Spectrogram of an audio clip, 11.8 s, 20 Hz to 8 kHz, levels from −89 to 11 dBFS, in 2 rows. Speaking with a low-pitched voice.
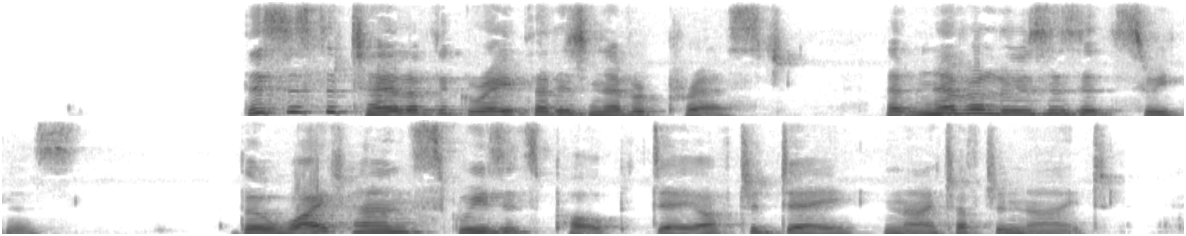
No: high, 200 Hz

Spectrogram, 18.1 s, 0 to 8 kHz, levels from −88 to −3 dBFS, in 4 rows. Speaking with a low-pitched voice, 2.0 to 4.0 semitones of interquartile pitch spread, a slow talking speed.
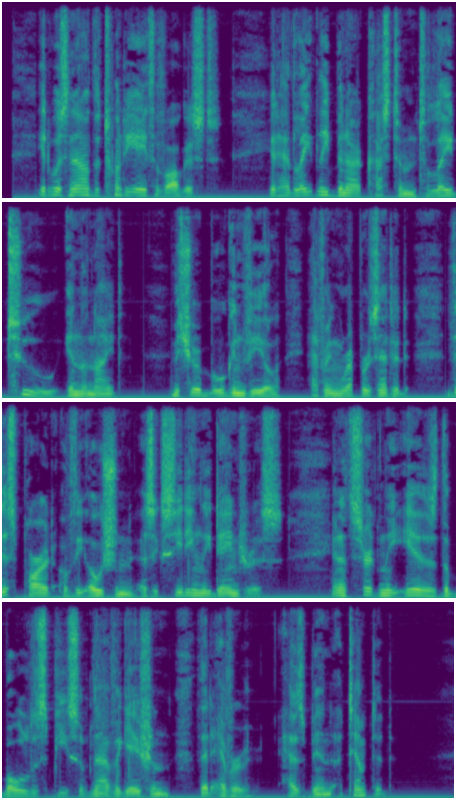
No: low, 105 Hz; average, 3.3 semitones; average, 150 wpm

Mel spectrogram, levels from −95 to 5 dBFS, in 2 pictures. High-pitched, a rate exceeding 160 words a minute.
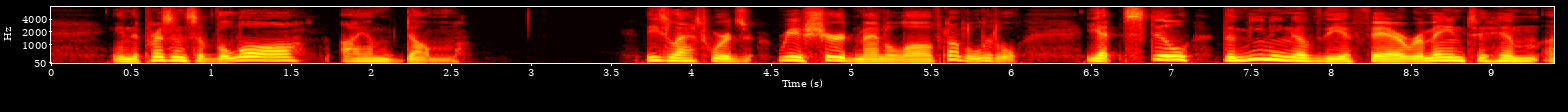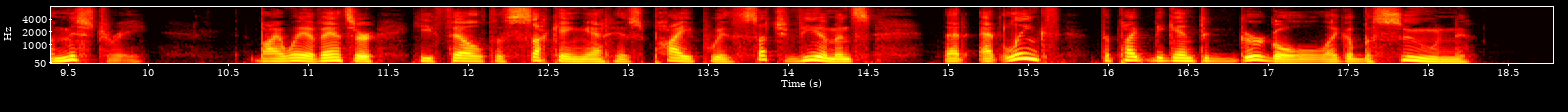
No: low, 135 Hz; average, 170 wpm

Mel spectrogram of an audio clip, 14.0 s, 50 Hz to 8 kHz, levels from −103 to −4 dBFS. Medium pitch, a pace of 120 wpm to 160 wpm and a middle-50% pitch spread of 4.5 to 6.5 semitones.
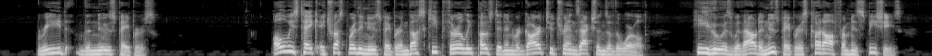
Yes: medium, 150 Hz; average, 140 wpm; wide, 5.6 semitones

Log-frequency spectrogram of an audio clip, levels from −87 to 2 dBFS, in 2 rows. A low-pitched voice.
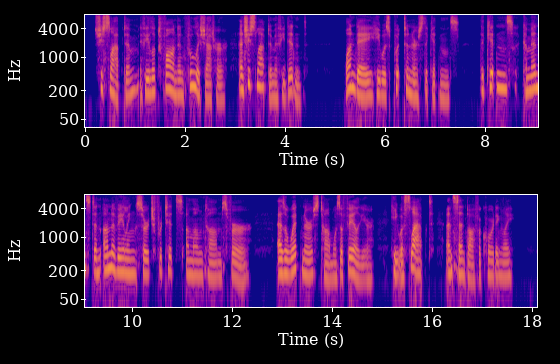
No: medium, 165 Hz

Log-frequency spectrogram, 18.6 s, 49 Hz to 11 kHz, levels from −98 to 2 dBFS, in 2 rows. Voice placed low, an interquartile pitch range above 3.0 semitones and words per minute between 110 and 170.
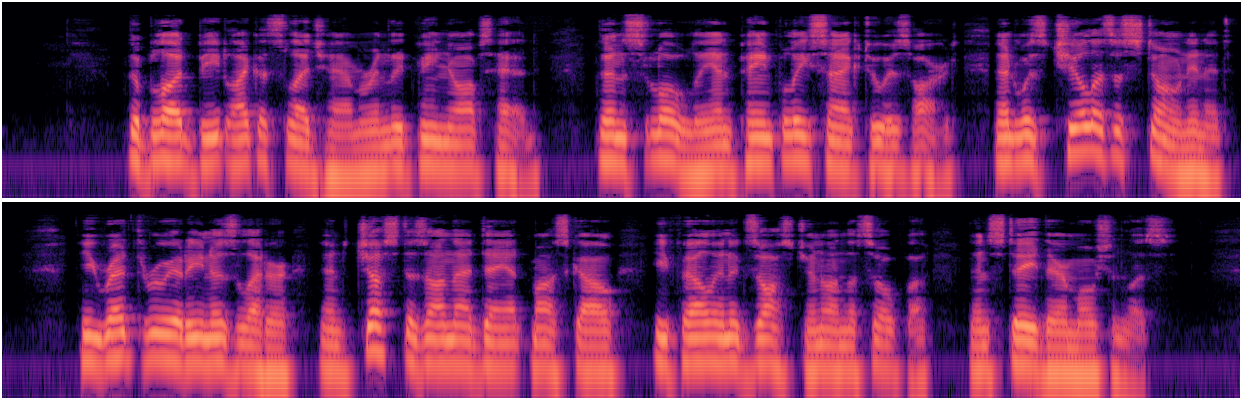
Yes: low, 115 Hz; average, 4.2 semitones; average, 160 wpm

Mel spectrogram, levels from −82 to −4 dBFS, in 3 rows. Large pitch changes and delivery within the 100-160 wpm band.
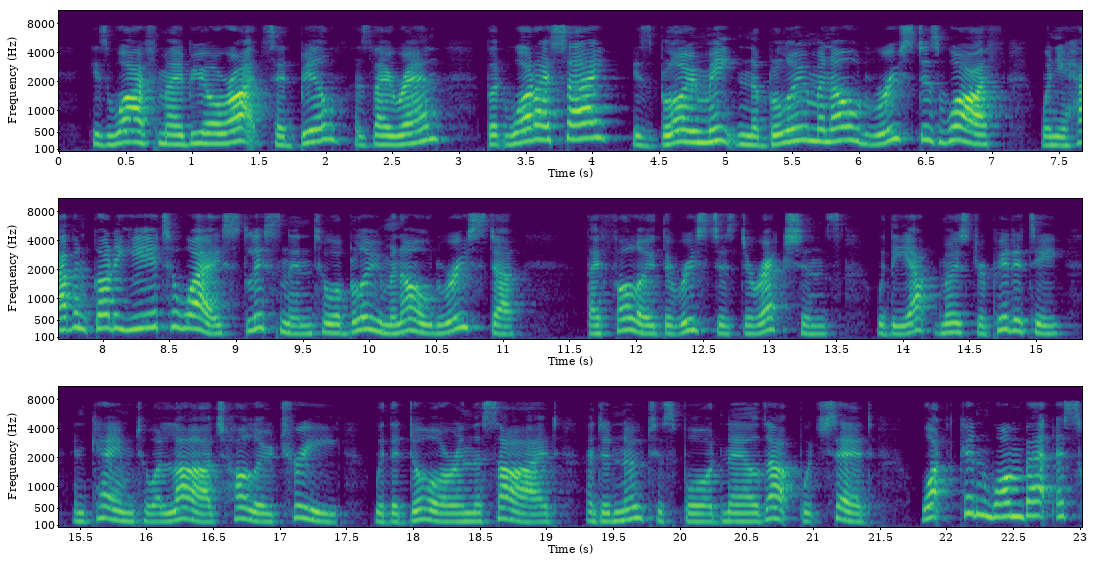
No: wide, 6.5 semitones; average, 180 wpm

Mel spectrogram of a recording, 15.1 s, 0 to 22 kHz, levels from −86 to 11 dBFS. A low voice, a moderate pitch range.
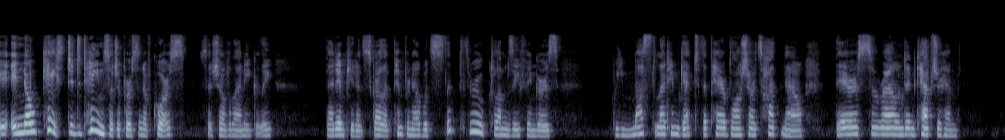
No: medium, 175 Hz; average, 3.3 semitones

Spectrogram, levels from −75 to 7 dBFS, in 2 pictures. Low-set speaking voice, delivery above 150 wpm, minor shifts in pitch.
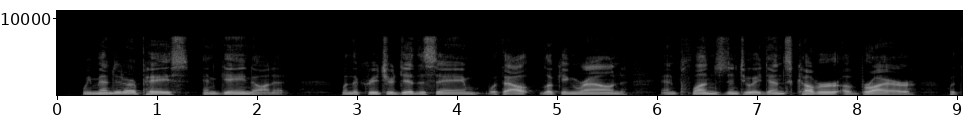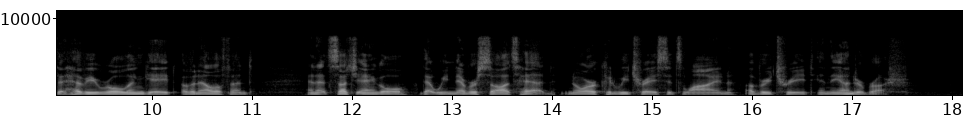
Yes: low, 100 Hz; average, 180 wpm; narrow, 2.3 semitones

